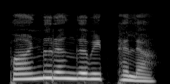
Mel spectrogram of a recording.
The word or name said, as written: ಪಾಂಡುರಂಗವಿಟ್ಠಲ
